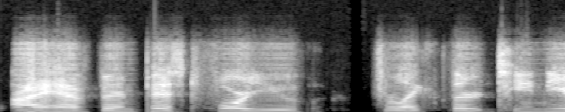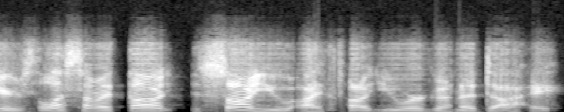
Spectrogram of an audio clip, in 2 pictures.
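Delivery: usual speaking voice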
